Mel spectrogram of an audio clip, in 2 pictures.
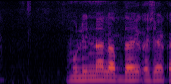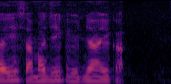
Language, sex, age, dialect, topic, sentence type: Marathi, male, 25-30, Standard Marathi, banking, statement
